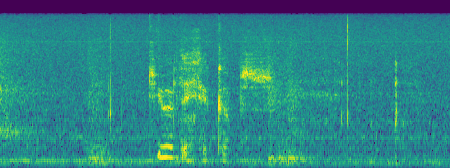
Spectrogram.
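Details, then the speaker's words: Infant hiccups: soft infant vocal sounds with a few brief, sharp little catches spaced seconds apart in a quiet room. "I'm sorry you got the hiccups."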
